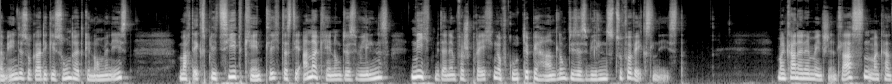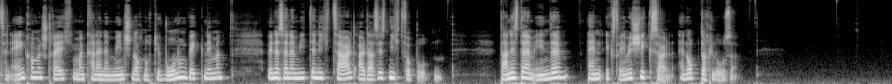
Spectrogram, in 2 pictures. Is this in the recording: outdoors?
no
